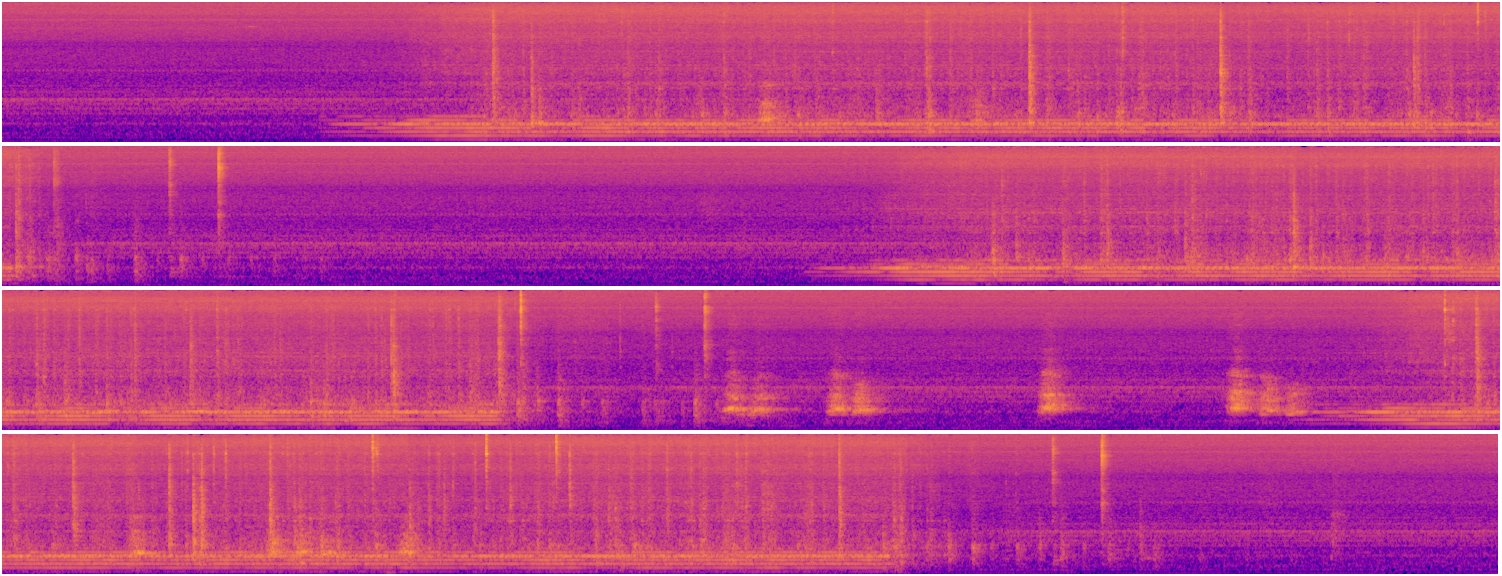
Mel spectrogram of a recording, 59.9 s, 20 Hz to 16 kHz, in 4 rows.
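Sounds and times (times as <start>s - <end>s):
washing machine drum motor humming: 3.1s - 18.8s, 23.0s - 38.8s, 42.3s - 57.6s.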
